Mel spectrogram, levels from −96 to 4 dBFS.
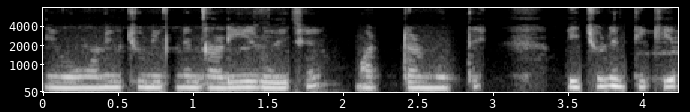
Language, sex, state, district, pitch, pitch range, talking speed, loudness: Bengali, female, West Bengal, Purulia, 205 Hz, 195-230 Hz, 125 wpm, -17 LUFS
